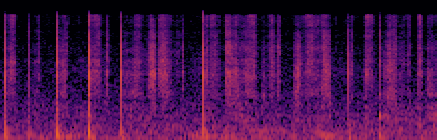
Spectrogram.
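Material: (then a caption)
Card. A fingertip traces the author name and the photo on the matte card cover of a beige paperback book. Quiet, bright scratchy rubbing is broken by several sharp, dry little clicks at an uneven pace, each dying away at once.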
